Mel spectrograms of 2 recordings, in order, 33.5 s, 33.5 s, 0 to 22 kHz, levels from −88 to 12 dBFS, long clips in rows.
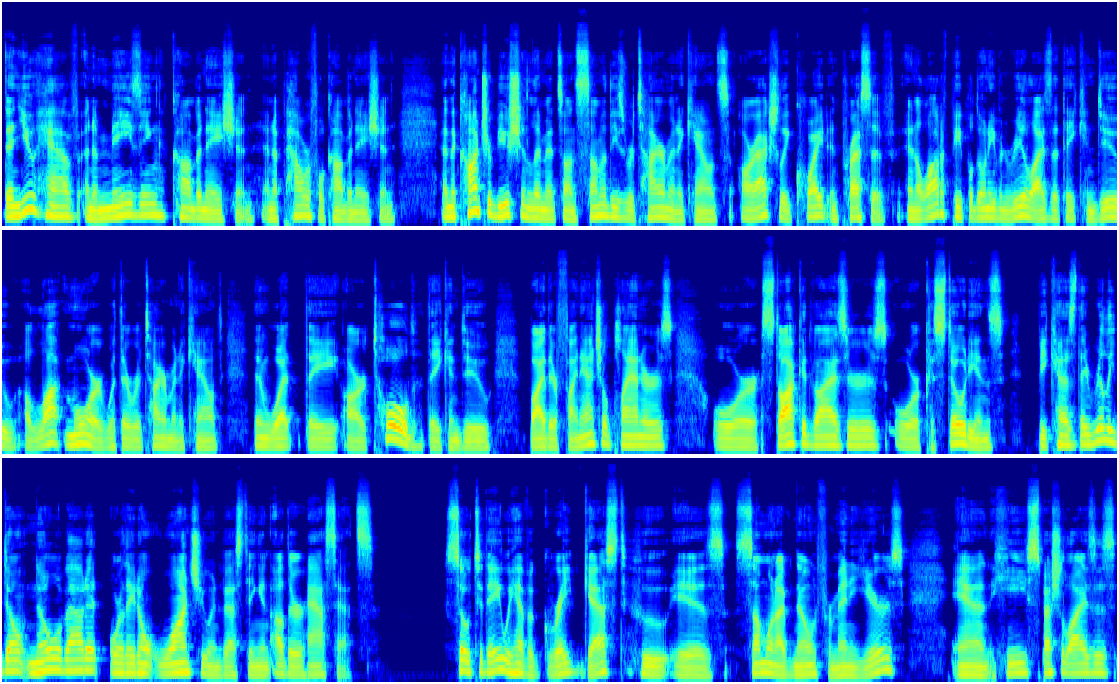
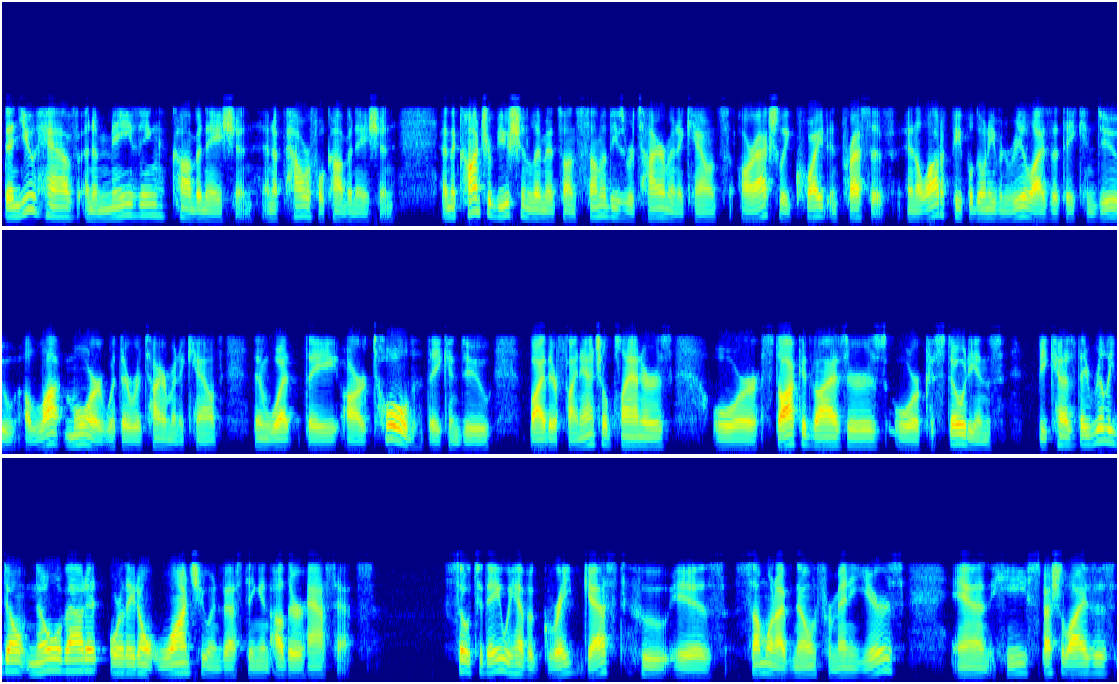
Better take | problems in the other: first | phone-call audio; nothing above 3.5 kHz

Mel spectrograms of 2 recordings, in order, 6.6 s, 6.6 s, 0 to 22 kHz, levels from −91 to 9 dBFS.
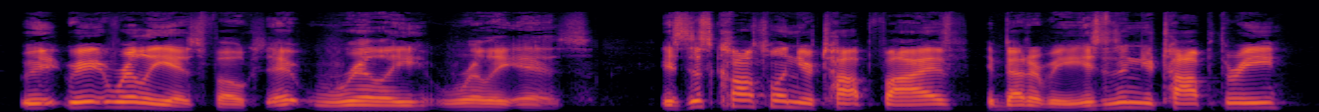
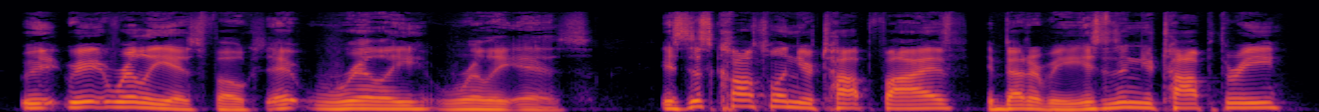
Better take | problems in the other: second | thin; somewhat; fading below 250 Hz

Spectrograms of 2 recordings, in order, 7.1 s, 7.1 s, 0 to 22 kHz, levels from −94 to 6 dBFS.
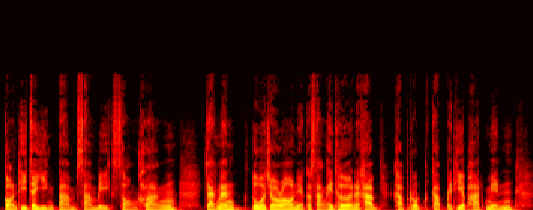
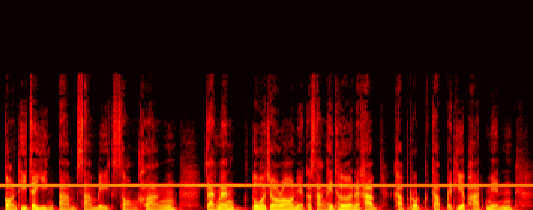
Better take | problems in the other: first | high-pitched whine; loud; throughout; 2.5 kHz, 8 dB below the speech

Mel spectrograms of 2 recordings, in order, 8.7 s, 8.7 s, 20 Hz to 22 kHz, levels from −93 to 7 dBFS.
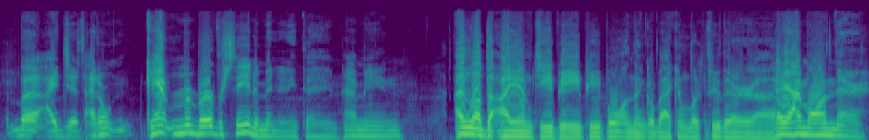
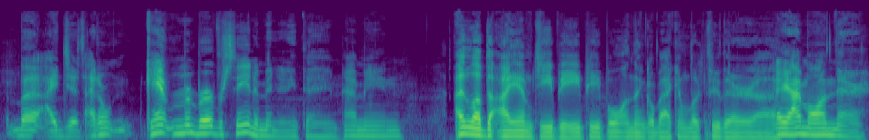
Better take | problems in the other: second | distortion; slight; 4% of the sound clipped

